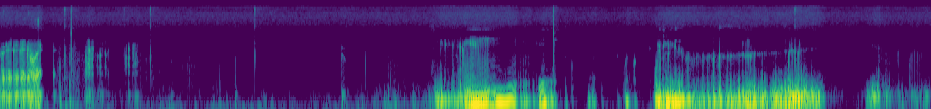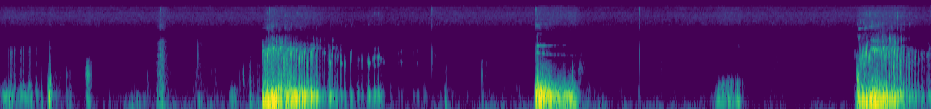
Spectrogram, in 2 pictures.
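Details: Morning hunger: repeated low rumbling and gurgling bursts separated by quiet, typical hunger stomach growling (borborygmi).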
